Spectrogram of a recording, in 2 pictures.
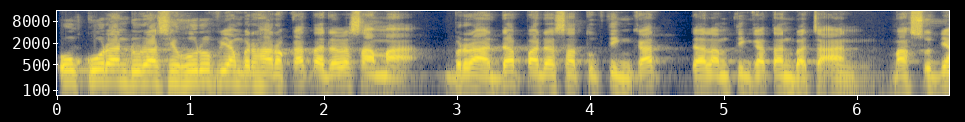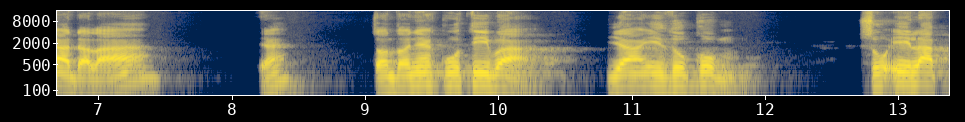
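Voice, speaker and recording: An older man teaching a recitation class, reading definitions aloud and slowly drawing out example words. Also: medium pitch, animated, a little mellow. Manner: slow drawn-out demonstrations of Arabic recitation; reads definitions aloud, then explains casually. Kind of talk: classroom tajwid lesson. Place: mosque or study hall. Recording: reverberant hall.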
